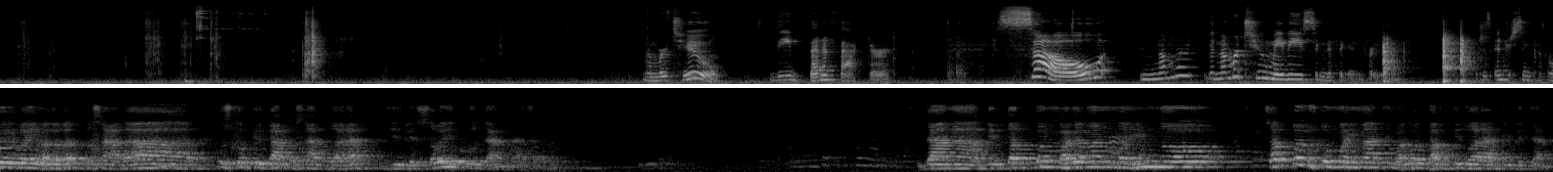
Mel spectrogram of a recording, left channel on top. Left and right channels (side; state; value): both; different; correlation 0.00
